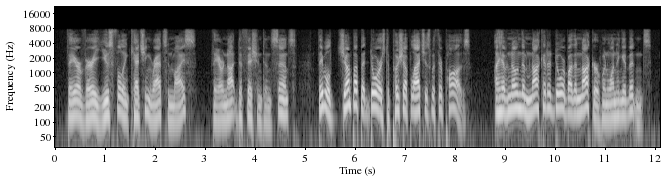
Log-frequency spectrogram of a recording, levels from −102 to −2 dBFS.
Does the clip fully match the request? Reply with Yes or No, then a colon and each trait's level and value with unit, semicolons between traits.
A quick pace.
Yes: fast, 210 wpm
